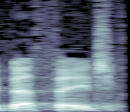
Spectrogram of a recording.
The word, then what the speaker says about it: Bethphage: Now when they drew near to Jerusalem, they being Jesus and his disciples, his followers, and came to Bethphage, there's a Hebrew way to pronounce that that you don't care about, but we mostly butcher it, but we'll say Bethphage,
